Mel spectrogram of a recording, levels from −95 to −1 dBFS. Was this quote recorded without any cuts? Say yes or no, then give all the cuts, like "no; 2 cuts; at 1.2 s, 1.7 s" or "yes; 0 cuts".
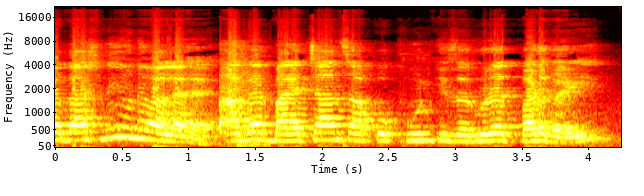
no; 1 cut; at 1.3 s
